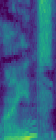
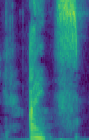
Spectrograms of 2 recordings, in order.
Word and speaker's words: eins: Eins is how you, that's how you spell eins. EI combination, a diphthong. EI is always pronounced as "I" in German. Okay? Eins.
